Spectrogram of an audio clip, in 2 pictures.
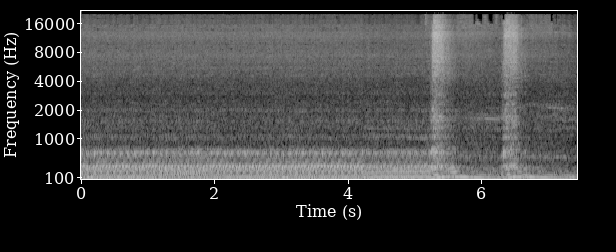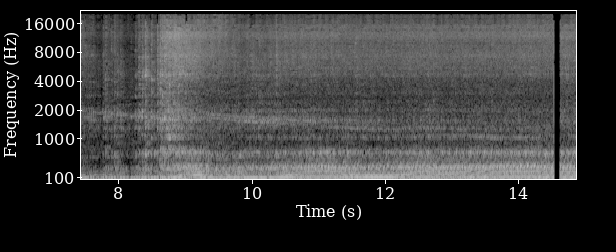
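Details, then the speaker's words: Toyota Supra Mk3, non-turbo 7M newly fitted with a larger turbo; steady idle, then two quick blips to about 2000 rpm (owner's estimate) with a rising whoosh, turbo spooling quickly through the exhaust; normal turbo spool. "but it sounds pretty good it spooled up pretty quick uh you can hear the turbo spilling up through the exhaust"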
